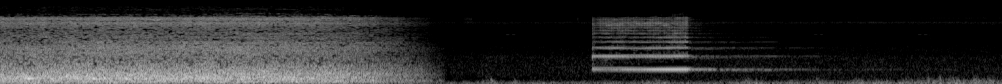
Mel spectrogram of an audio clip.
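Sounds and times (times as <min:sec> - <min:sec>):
train wagons rumbling on rails: 0:00.0 - 0:04.5
locomotive horn blast: 0:05.9 - 0:08.2.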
